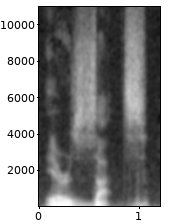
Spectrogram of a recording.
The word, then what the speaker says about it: Ersatz: The next word is Ersatz, also pronounced Ersatz.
